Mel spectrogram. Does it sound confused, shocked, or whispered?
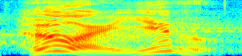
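shocked. It is said in a shocked, awed tone.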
